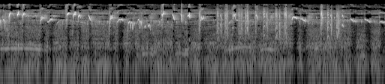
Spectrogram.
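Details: Common iora in a cage: busy high chirping and short hooked whistles tumble in quick irregular bursts, with a few longer falling whistles near the end over light background hiss.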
